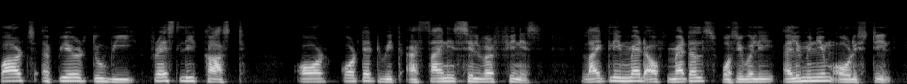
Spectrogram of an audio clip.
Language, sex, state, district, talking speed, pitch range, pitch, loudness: English, male, Mizoram, Aizawl, 140 wpm, 120-160 Hz, 135 Hz, -15 LUFS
